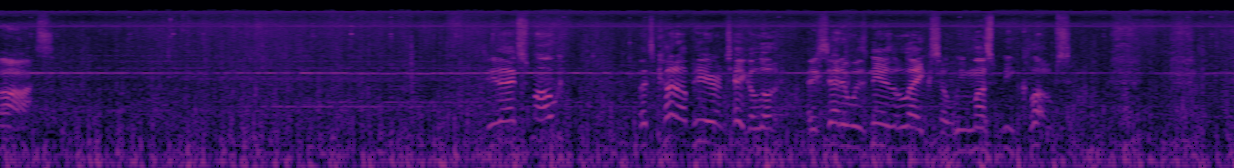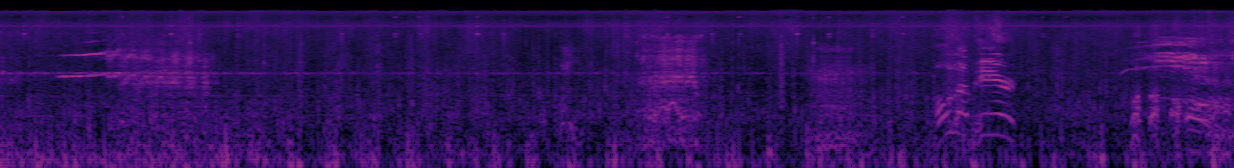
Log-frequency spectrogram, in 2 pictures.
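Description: Horses' hooves crunch steadily through deep snow.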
